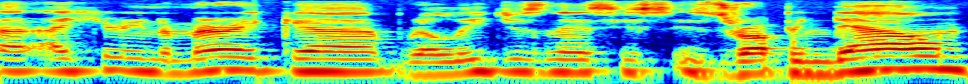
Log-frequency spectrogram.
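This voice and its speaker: This man speaks with a Spanish accent. His pitch is fairly high and his pace moderate. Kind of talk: casual interview. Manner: halting, repetitive; lively.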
